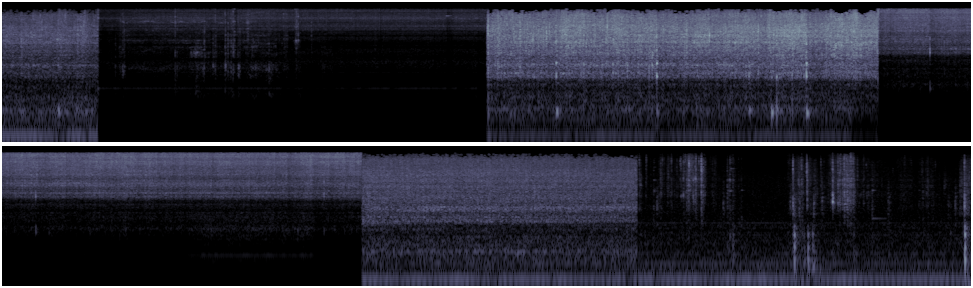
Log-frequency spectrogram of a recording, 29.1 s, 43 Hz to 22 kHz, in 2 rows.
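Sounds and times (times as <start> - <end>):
beef sizzling in a frying pan: 0.0 - 1.5, 7.3 - 24.1.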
